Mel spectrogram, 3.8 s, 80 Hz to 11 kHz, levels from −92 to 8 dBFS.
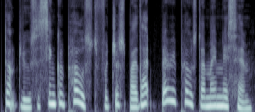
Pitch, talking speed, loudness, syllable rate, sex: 235 Hz, 235 wpm, -16 LUFS, 4.6 syllables/s, female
